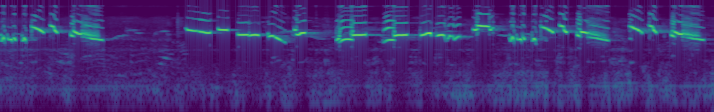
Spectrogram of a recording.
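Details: Oriental magpie-robin (kacer) song played to provoke rival birds into singing and fighting: long run of varied whistled phrases, sweeping and steady notes, with a short pause near the start.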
